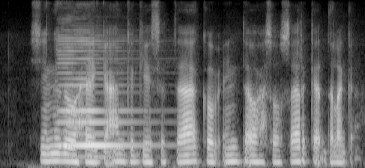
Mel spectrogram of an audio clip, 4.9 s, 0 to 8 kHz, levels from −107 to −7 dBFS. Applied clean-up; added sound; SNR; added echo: none; Bowed string instrument; 0 dB; none.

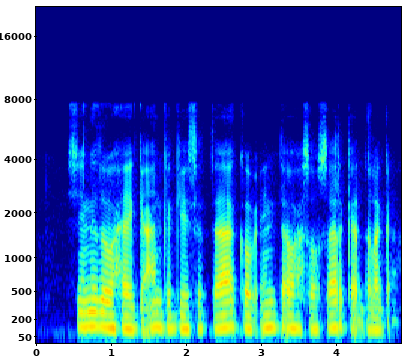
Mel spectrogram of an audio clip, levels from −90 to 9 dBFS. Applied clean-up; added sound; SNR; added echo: none; none; none; none.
